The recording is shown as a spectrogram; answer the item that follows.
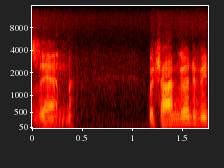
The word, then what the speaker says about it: Zen: this experience is dominant Zen of course is a Japanese word and uh it's spelled Zen and that is the Japanese way of pronouncing the Chinese word chan and this in turn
